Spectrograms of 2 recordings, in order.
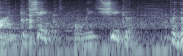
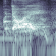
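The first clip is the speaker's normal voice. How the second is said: loud high boing effect; Mario-style jump sound; cartoon jump sound; 11 semitones higher, 7 dB louder than usual. Cronus leaping off the mountain, cartoon boing.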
